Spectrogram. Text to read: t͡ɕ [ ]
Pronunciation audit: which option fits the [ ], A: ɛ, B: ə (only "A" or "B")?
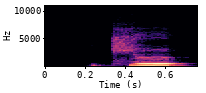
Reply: B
